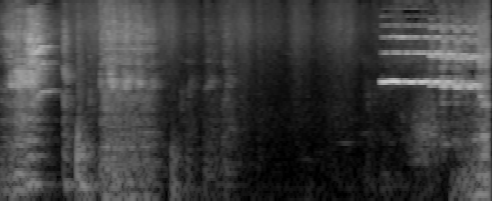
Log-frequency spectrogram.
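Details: Horse making loud, breathy snorting blasts, then a quiet pause, then a sudden high, steady whinny that begins near the end in a small indoor space.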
